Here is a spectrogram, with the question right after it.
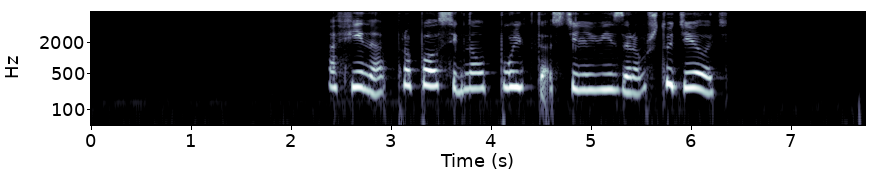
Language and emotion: Russian, sad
